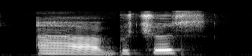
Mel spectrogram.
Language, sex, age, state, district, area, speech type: Kashmiri, male, 18-30, Jammu and Kashmir, Baramulla, rural, spontaneous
